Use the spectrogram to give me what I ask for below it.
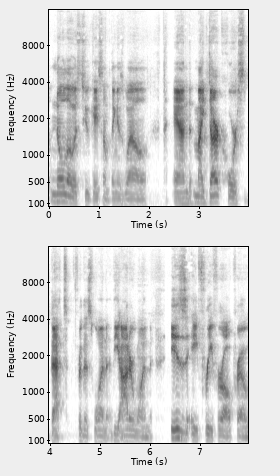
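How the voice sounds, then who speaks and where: A man's voice: on the low side, bright, forceful tone. A man co-casting a live strategy game tournament, analytical and talking with lots of "like" and "uh". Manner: analytical, filler-heavy, with many "like" and "uh". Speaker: co-caster.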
